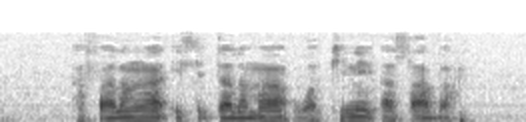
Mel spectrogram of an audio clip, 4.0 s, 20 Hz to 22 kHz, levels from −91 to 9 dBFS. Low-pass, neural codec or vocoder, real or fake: 7.2 kHz; vocoder, 22.05 kHz, 80 mel bands, Vocos; fake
